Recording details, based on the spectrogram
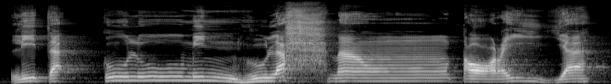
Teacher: Lahman to, ini ada huruf isti'la. Jikalau ikhfa hakiki, di saat bertemu huruf isti'la, huruf yang tebal, yang tafkim, kita harus mentafkimkan dengungnya.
